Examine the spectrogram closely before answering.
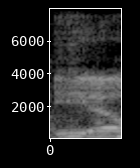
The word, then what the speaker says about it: Elrick: Yeah, it's Elric with a hard R.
